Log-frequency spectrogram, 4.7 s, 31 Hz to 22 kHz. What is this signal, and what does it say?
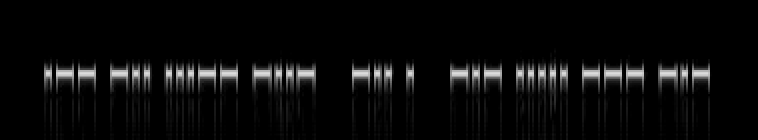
Morse code, heard as a keyed tone, about 34 wpm, 690 Hz. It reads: WD3X DE K5OK
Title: USA Callsign DE Callsign - 4 Characters - 35wpm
